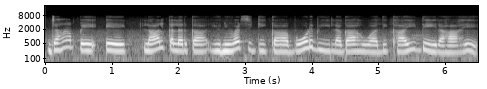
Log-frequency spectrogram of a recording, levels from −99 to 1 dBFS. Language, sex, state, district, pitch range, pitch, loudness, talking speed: Hindi, female, Rajasthan, Jaipur, 215-245 Hz, 225 Hz, -13 LUFS, 145 wpm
